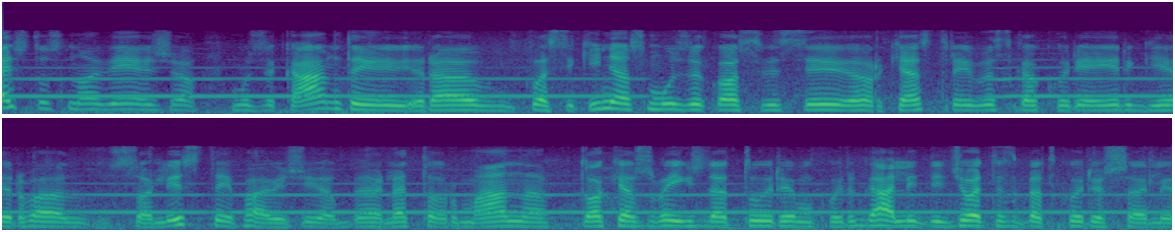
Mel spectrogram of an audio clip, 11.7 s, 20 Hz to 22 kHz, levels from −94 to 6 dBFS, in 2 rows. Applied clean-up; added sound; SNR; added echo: none; Trumpet; 12 dB; none.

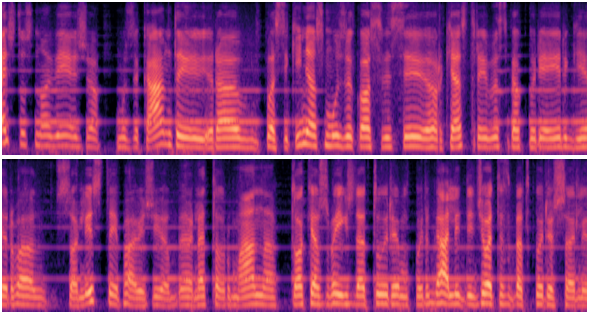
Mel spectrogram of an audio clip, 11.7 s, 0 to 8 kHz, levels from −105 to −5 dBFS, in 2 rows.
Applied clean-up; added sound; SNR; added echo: neural mask model RNNoise.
